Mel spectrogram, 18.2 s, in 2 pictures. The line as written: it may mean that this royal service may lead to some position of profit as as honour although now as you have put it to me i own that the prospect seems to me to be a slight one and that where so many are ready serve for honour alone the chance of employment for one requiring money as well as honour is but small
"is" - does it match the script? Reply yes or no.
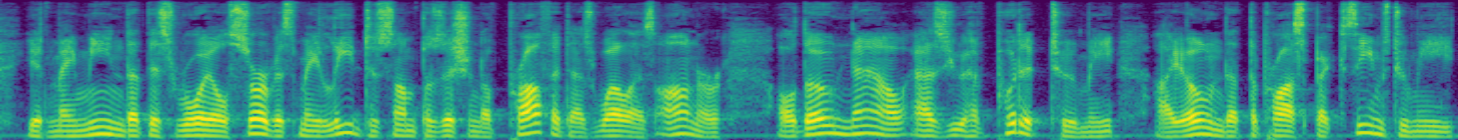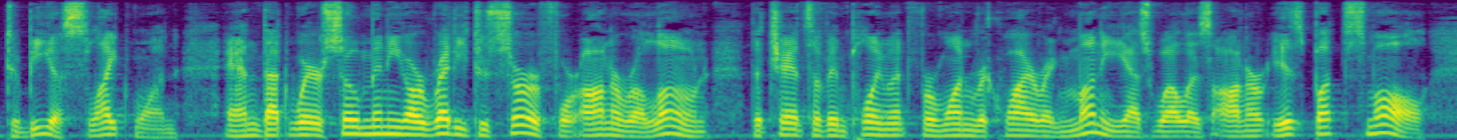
yes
